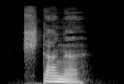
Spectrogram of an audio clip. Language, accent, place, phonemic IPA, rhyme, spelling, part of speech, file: German, Germany, Berlin, /ˈʃtaŋə/, -aŋə, Stange, noun, De-Stange.ogg
- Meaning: 1. pole; bar; rod; post (a long stick, usually round and of metal, but also of other material, especially when fixed somewhere) 2. small straight glass for beer (especially Kölsch)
